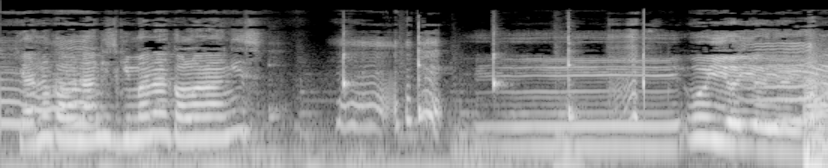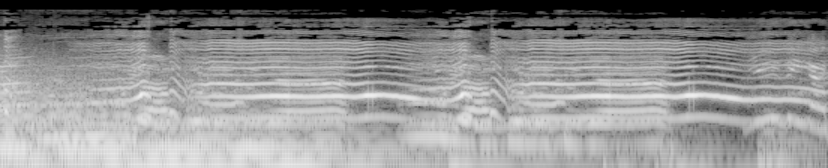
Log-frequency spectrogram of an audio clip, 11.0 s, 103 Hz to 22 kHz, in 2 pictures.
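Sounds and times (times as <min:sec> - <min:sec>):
infant crying: 0:02.2 - 0:03.0, 0:04.9 - 0:11.0.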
